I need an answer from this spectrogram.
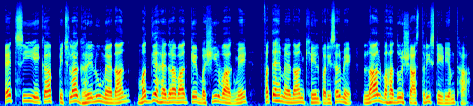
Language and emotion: Hindi, neutral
